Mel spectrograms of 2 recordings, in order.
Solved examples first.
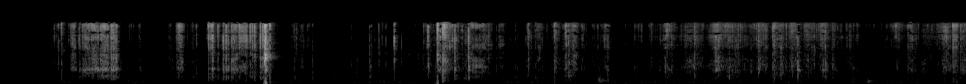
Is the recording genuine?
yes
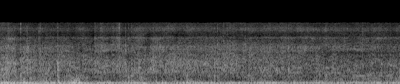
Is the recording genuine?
no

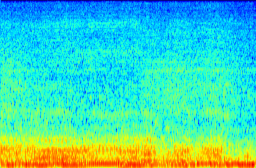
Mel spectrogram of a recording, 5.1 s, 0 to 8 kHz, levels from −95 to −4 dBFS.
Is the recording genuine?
no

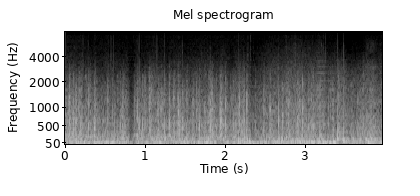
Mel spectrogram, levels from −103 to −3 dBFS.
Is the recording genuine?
yes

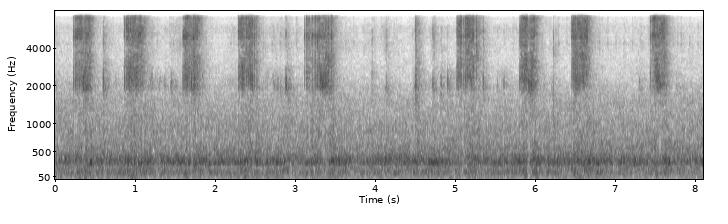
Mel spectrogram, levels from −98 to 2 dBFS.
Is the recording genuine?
no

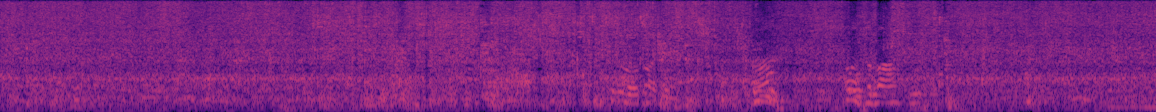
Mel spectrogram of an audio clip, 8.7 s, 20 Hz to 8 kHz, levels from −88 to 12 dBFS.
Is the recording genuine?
yes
